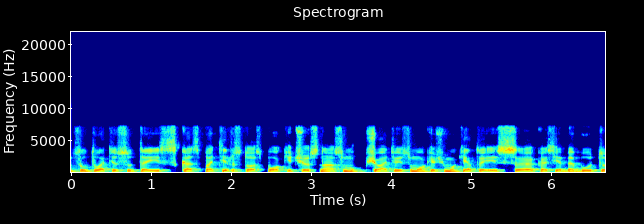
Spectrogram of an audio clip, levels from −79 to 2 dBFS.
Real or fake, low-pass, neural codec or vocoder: real; 7.2 kHz; none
